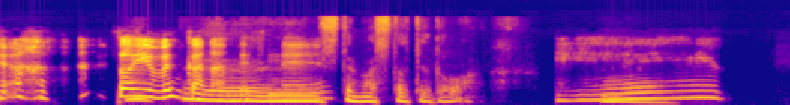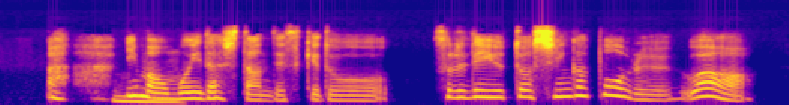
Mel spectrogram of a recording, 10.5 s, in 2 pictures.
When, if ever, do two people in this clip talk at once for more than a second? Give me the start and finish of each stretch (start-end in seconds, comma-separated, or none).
none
